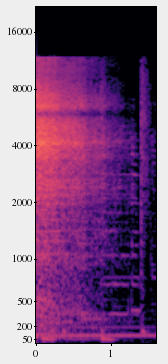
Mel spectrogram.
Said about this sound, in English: In at number 4, you need to meditate and breathe. Just breathe. Meditation has been scientifically proven to reduce stress levels by calming the nervous system. So, meditate.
